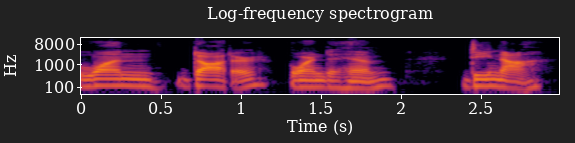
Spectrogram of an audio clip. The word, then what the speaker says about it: Dinah: daughter born to him, Dinah, is how you say her name in Hebrew, or Dinah.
